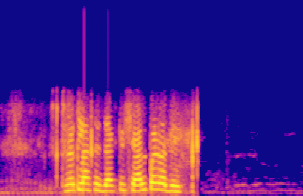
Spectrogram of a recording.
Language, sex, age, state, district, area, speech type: Dogri, male, 45-60, Jammu and Kashmir, Udhampur, urban, conversation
